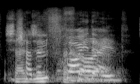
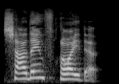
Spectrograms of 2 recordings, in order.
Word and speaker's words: Schadenfreude: Schadenfreude. Schadenfreude.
